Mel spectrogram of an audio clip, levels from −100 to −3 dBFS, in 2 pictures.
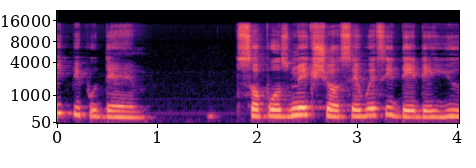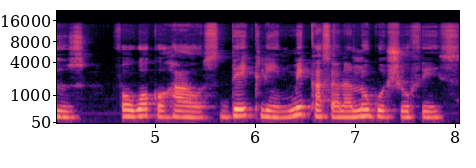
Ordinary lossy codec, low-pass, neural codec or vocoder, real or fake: none; 14.4 kHz; none; real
